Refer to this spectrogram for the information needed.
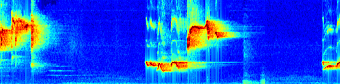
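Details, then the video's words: Chestnut-capped thrush singing with faint wind noise behind: a high, slurred whistled phrase dropping in pitch, a pause of about two seconds, then another ringing phrase of bright descending notes, with a new phrase starting at the end. "Suara Kicauan Burung Terapi Anis Kembang Ada Suara Angin"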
